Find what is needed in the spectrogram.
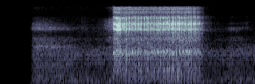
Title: My funny snoring sound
